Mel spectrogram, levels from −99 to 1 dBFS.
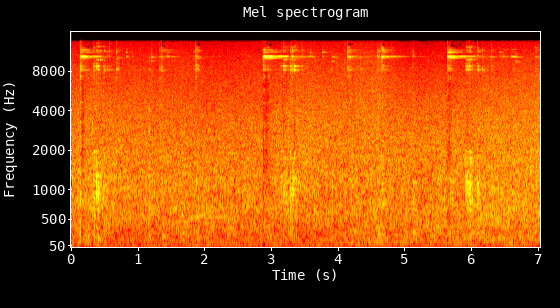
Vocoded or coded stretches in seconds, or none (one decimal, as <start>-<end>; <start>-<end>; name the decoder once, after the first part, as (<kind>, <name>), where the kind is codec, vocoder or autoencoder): none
